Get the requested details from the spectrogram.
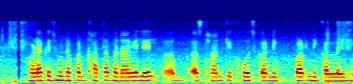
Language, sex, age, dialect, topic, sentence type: Magahi, male, 18-24, Western, agriculture, statement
